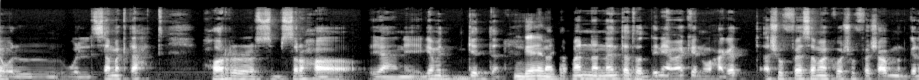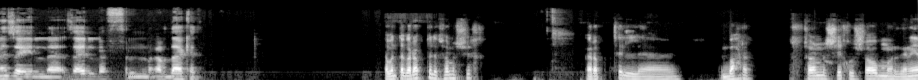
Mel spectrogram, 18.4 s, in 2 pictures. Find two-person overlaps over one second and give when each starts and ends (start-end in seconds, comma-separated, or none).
none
